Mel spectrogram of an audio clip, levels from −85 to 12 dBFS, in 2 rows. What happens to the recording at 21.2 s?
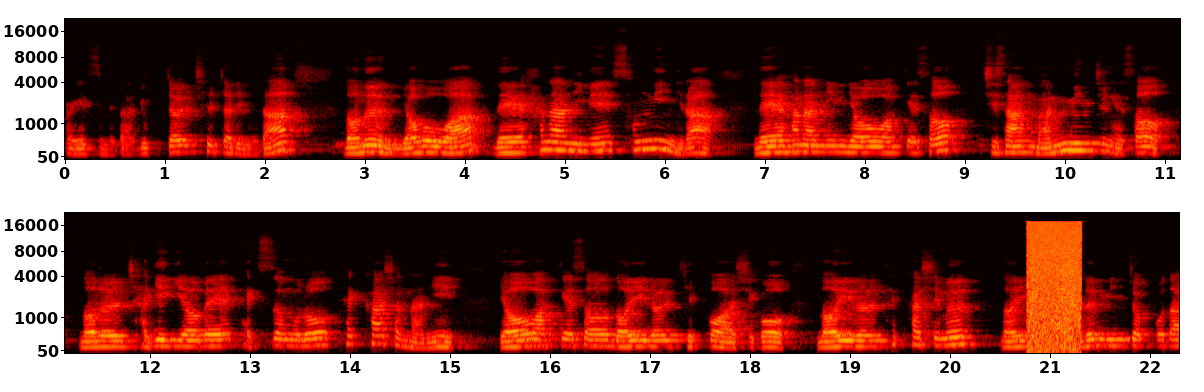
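A burst of loud, harsh broadband noise covers the audio from 20.77 to 21.31 s: samples built from the wrong bytes, with low-order bits misread as the large part of each sample value.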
